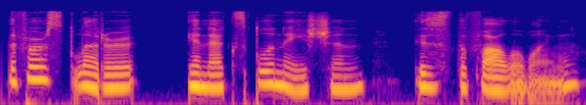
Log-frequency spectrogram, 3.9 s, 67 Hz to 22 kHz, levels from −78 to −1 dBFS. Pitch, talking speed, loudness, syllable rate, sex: 190 Hz, 125 wpm, -18 LUFS, 4.5 syllables/s, female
